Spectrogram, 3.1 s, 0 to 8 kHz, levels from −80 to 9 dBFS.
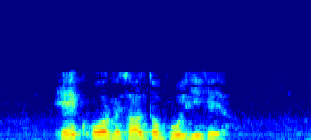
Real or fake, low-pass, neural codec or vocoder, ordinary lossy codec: real; 7.2 kHz; none; AAC, 16 kbps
